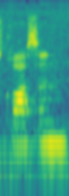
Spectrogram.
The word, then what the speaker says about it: Clausen: The county has hired Eric Clausen. It's pronounced like the pickles Clausen.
